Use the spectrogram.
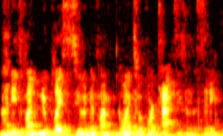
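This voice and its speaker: A man's voice: mid-range voice, fast, a bit bright, close to an everyday voice. A man acting a fussy, self-pitying character down on his luck, grumbling uneasily at a live play reading. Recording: echoey, distant live recording, faint noise.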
